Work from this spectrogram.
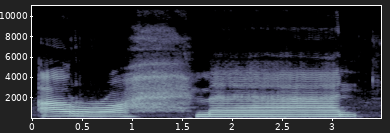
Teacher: را کی تشدید کو مضبوطی سے پڑھا جائے گا، ہا کو حلق سے ادا کیا جائے گا، اور میم کی جو کھڑی الف ہے اس کو ایک الف کی مقدار کھینچ کے پڑھا جائے گا۔ الرحمن، ہا کی ادائیگی حلق سے کرنی ہے، حلق کے درمیانی حصے سے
